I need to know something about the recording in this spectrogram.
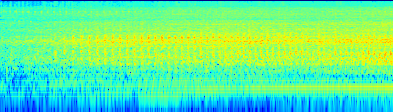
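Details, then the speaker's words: Engine knocking at about three to four beats per second over idle, slightly louder with revs, only when hot and at specific rpm. Oil level and condition are fine. The cylinder-disconnect test changes the knock, confirming rod/main bearing damage. "solamente cuando el motor calienta comienza el Taca taca Taca taca TACA que se Oy allí"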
